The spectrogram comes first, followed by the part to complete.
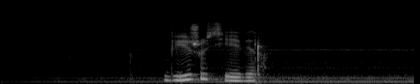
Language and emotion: Russian, neutral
